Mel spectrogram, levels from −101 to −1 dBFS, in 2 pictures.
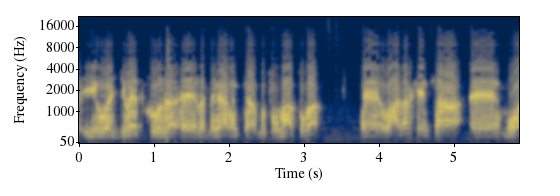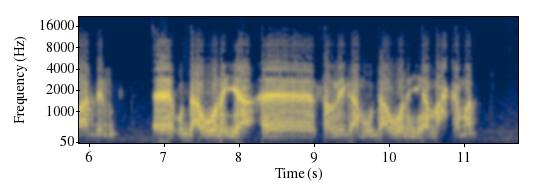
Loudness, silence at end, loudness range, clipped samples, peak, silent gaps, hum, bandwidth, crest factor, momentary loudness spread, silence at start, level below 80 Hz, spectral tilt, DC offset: -15 LUFS; 0.6 s; 6 LU; under 0.1%; 0 dBFS; none; none; 12.5 kHz; 16 dB; 10 LU; 0 s; -78 dBFS; -1.5 dB/octave; under 0.1%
